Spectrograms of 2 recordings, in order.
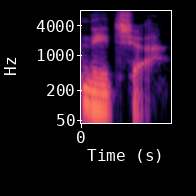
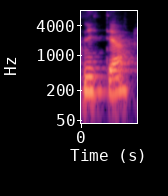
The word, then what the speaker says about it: Nitja: So like if somebody were going to propose a solo show at Nitja, did I pronounce it correctly? Almost Nitya. Oh, so close.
